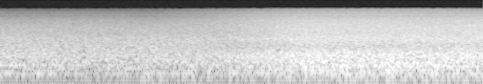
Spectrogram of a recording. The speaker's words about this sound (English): as we're leaving the river behind, here at Hackfall, the only way is up, as we follow another stream with a series of cascading waterfalls heading in the opposite direction to me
